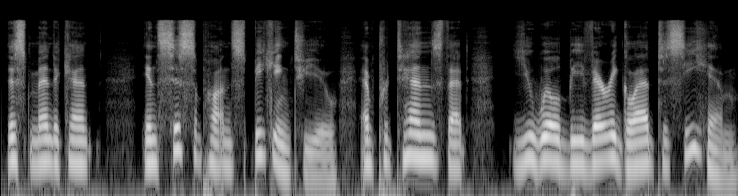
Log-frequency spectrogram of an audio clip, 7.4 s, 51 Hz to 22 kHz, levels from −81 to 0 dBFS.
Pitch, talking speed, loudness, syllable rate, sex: 140 Hz, 145 wpm, -20 LUFS, 4.0 syllables/s, male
